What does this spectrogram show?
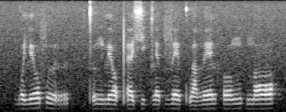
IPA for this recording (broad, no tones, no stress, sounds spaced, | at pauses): ɡʷ ɯ lʲ o f ɯ r | tʼ ɯ ŋ lʲ ɔ pʼ ɛ sʲ e ɡ l e p v e kʷʼ a β e l h o ŋ | n ɔ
